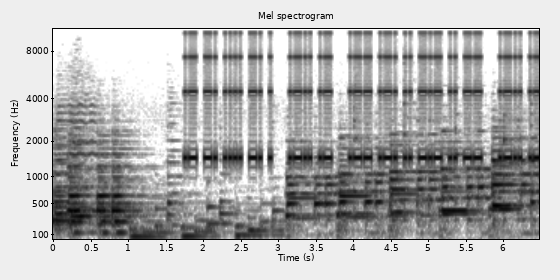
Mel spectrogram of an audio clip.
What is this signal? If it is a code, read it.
Morse code (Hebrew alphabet), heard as electronic beeps, machine-sent, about 36 wpm, 1480 Hz. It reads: אנחנו לא צריכים …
